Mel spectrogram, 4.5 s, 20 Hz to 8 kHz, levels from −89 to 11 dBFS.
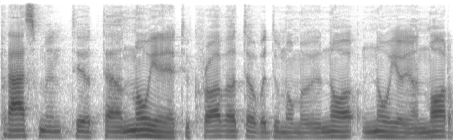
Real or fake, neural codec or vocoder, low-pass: fake; codec, 16 kHz, 0.5 kbps, X-Codec, HuBERT features, trained on LibriSpeech; 7.2 kHz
